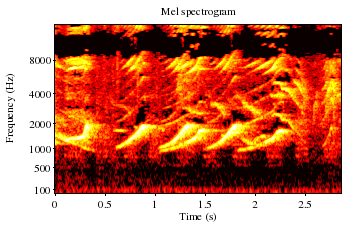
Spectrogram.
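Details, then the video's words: A "khướu da bò" laughingthrush, singing while performing a dancing display, gives a run of five clear, rising whistled notes, about two per second, over a faint low hum. "Khướu da bò hót múa đẹp"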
